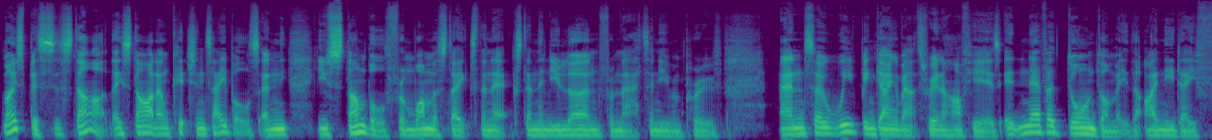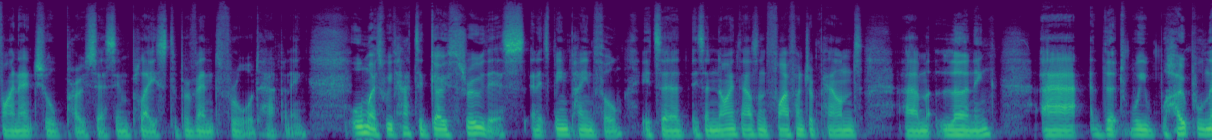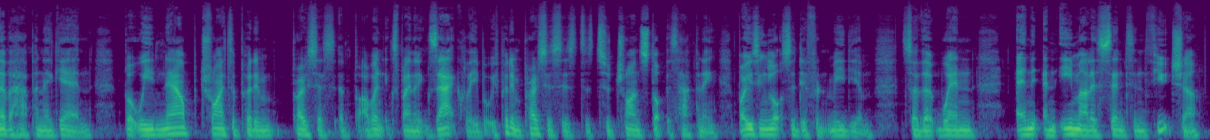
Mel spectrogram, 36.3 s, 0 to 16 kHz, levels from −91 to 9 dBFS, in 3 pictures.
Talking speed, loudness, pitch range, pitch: 200 wpm, -27 LUFS, 85-105 Hz, 95 Hz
